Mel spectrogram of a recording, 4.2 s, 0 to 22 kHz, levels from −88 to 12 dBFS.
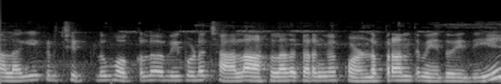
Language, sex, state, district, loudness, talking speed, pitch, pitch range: Telugu, female, Andhra Pradesh, Manyam, -18 LUFS, 170 wpm, 190 Hz, 180-205 Hz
